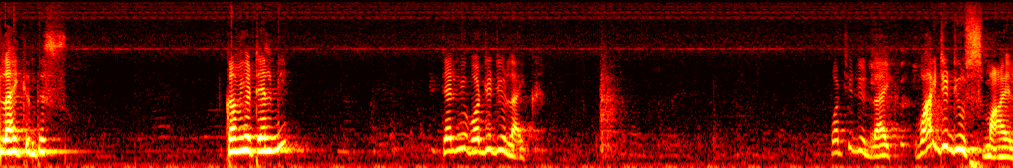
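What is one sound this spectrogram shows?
A woman speaks slowly and deliberately through a microphone, with long pauses.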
